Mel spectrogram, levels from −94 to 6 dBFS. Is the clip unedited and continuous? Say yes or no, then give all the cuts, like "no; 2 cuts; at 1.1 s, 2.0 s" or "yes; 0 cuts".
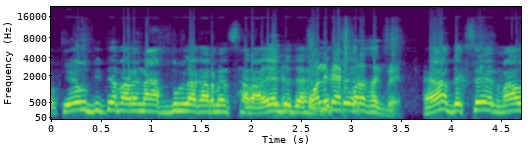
yes; 0 cuts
